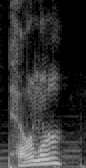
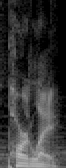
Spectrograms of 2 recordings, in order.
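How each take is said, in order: First: The name ends with an 'er' sound. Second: The name ends with an 'ay' sound. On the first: This is the common American way of saying it. The speaker calls it wrong. "people in America seem to be all calling this Parler" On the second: This is how the app developers intended it, like the French term. The speaker calls it right. "the correct and initial pronunciation"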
